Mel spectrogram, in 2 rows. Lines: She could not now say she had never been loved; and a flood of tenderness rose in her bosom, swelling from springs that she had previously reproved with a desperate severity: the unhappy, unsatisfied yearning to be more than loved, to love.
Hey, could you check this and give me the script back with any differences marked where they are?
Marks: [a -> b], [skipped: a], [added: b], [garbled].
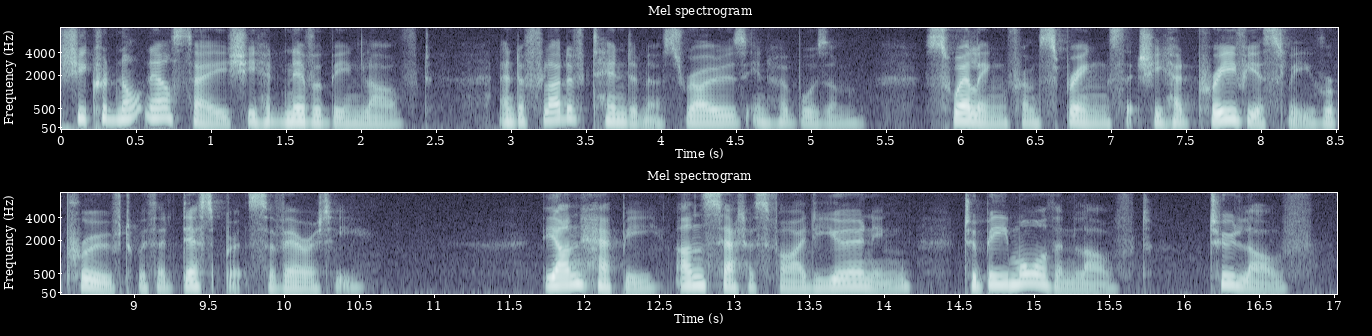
She could not now say she had never been loved; and a flood of tenderness rose in her bosom, swelling from springs that she had previously reproved with a desperate severity: the unhappy, unsatisfied yearning to be more than loved, to love.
